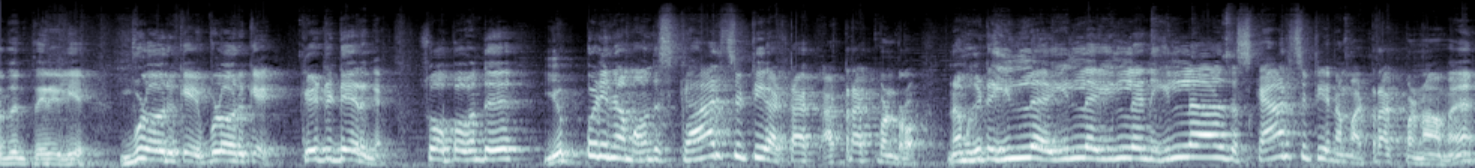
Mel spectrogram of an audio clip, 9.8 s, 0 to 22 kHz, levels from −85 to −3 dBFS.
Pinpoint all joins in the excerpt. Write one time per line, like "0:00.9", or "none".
none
